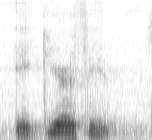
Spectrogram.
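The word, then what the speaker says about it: egerthi (ἠγέρθη): egerthi, starting with that long E, eta, a, gamma, epsilon, rho, theta, eta, egerthi.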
